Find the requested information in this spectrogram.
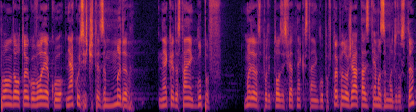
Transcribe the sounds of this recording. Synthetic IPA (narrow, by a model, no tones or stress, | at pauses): ponɐd̪ɔlˠt̪ɔjɡovɔɾiɐkonʲakʊjsɛʃt͡ʃi̥t̪əzɐmɤd̪əɾ | nɛkəd̪ɐst̪anɛɡlˠupəf | mɤd̪əɾspoɾɛt̪ːɔzisvʲjat̪nɛkə̥st̪anɛɡlˠupəft̪ɔjpɾod̪ɐlˠʒavət̪azit̪ɛməzɐməd̪ɾost̪ə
